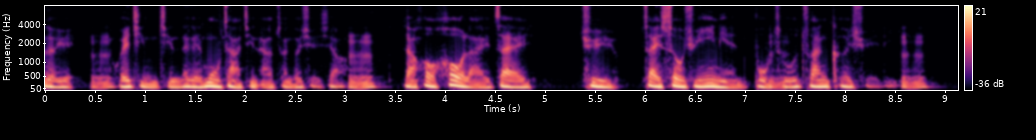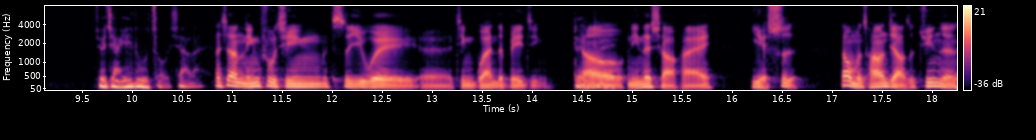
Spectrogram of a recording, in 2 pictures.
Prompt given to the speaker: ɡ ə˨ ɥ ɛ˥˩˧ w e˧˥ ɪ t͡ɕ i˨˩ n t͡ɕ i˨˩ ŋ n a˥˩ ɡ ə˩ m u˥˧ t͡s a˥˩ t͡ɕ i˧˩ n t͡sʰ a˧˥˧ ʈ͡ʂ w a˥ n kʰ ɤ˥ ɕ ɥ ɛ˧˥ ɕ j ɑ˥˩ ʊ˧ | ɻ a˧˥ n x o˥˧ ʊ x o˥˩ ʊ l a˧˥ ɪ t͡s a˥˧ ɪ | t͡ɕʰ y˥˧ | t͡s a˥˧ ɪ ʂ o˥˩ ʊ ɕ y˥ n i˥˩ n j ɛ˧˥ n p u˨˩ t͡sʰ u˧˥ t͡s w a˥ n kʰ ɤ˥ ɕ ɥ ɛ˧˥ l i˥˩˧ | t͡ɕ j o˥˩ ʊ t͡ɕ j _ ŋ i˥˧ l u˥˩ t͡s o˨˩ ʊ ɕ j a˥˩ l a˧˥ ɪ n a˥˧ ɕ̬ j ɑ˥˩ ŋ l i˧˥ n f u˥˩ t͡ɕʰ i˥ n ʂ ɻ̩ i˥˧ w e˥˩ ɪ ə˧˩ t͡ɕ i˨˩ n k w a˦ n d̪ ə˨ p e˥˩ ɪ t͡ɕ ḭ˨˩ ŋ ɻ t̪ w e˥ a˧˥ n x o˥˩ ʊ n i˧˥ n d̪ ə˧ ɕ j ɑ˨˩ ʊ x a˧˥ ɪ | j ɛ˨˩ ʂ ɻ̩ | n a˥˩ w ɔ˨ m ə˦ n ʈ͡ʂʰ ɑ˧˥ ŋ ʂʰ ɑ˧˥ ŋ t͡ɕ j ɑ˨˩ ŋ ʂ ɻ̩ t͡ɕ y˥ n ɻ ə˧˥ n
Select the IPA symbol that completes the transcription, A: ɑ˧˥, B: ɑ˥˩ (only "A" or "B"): B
